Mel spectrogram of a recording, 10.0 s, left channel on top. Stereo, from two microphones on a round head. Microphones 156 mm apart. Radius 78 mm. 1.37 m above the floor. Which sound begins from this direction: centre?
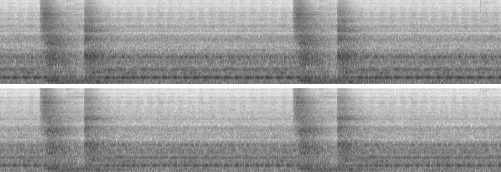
An engine running, at 0.0 s.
